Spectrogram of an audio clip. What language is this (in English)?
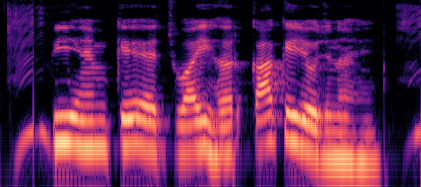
Chhattisgarhi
